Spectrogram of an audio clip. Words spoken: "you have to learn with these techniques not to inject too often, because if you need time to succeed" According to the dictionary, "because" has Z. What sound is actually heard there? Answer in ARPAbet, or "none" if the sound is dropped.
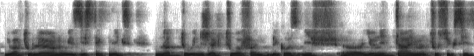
Z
